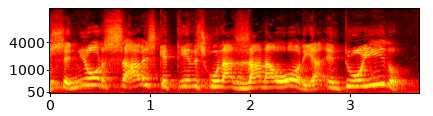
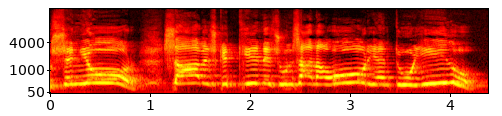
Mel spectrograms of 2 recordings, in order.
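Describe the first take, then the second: First: It is said somewhat louder. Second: It is almost shouted.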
